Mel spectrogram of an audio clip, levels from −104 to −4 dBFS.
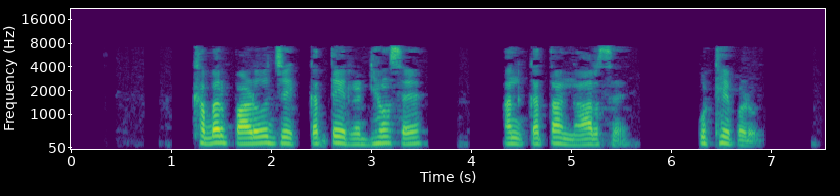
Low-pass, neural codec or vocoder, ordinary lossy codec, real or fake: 7.2 kHz; none; MP3, 64 kbps; real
